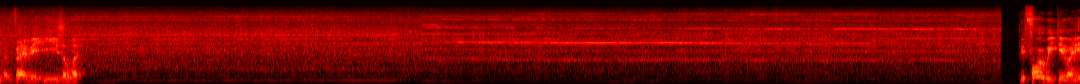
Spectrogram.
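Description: A pipe threading machine motor hums steadily.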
